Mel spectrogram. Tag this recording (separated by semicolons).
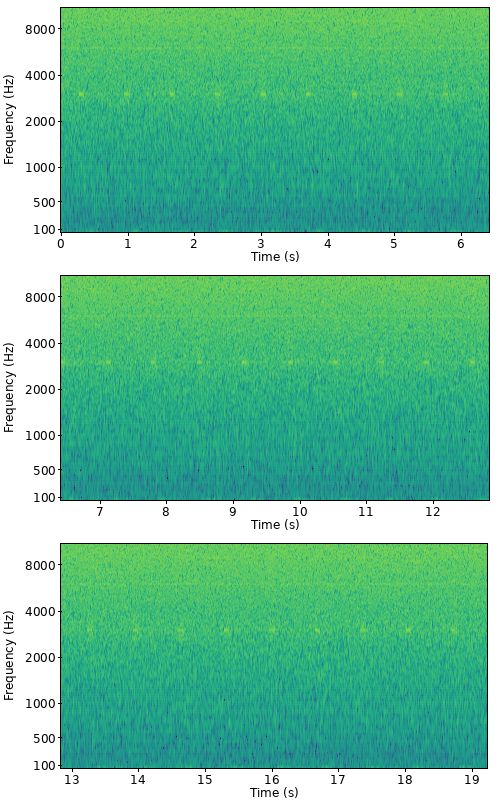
ambient; drone; electric; electricity; experimental; pad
